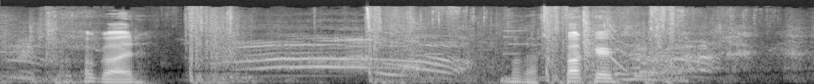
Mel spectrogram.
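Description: A gunshot cracks.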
